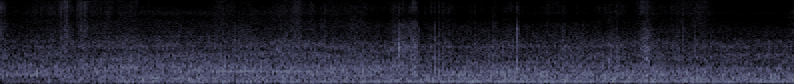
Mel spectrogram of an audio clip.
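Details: Induction motor fan after glue repair of the fan blade, test run with oscillation on: low steady motor hum with soft airflow and a few faint clicks from the oscillating head; fan runs evenly.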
